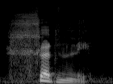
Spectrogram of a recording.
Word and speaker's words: certainly: Alors, si besoin d'appuyer, mettez plus j'ai dans yes là, on dit yes, certainly. Alors, en parlant de accent, gardez bien pour un mot certainly, accent tombé sur le premier syllabe là.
